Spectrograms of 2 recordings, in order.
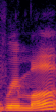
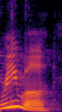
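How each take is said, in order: First: The name is said the Lithuanian way. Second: The name is said the American way. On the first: The speaker calls it wrong. "I don't say Rima" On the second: The speaker calls it right. "I say Rima"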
